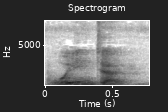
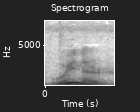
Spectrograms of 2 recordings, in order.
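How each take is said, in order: First: The t sound is clearly pronounced. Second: The t sound is dropped entirely. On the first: The speaker calls it wrong. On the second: The speaker calls it right.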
